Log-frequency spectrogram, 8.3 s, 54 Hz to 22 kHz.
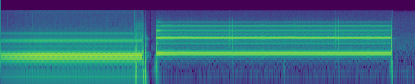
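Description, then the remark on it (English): A steady, loud telephone dial tone on a crossbar 5 exchange line left off hook without dialing hums for a few seconds, cuts out briefly, then gives way to a higher-pitched continuous high tone that holds for about five seconds before stopping abruptly. “The dial tone is replaced by high tone.”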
